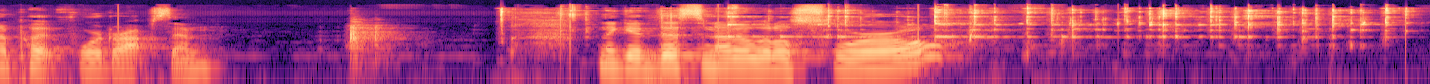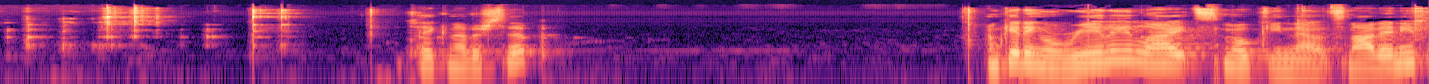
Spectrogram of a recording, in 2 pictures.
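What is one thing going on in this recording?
A woman talks calmly and clearly close by.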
